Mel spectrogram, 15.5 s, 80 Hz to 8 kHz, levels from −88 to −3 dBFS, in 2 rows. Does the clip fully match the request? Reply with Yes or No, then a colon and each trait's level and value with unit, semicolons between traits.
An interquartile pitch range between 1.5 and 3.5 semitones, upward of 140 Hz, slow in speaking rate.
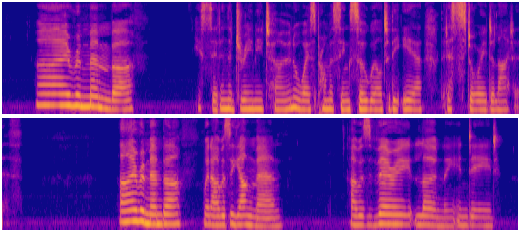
Yes: narrow, 2.5 semitones; medium, 185 Hz; slow, 120 wpm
